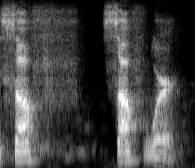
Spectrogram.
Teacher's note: And right here, the letter T is not pronounced.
